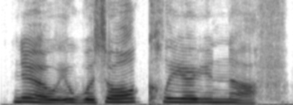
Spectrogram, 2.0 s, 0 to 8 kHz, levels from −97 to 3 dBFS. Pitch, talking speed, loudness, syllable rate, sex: 245 Hz, 185 wpm, -14 LUFS, 4.0 syllables/s, female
